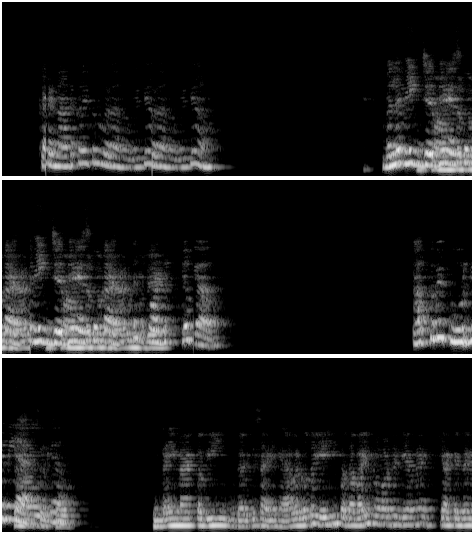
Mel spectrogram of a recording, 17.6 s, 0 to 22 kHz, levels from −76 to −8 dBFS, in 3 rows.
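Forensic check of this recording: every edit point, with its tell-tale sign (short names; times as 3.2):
0.54 sound cut off
1.87 repeat of the last 0.58 s
6.22 repeat of the last 1.24 s
8.26 sound cut off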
